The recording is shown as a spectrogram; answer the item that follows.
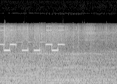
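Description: Car running in traffic, heard from inside the cabin, with a steady low rumble. Over it comes a quick run of short, high electronic beeps that alternate between two pitches, about five a second, and stop about a second and a half in.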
